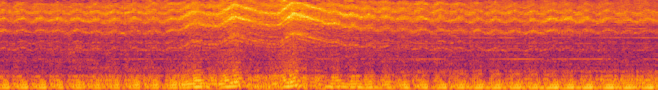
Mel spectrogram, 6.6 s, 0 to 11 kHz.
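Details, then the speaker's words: Mazda 323 with Bridgeport-ported turbo 13B rotary, replacement ECU, after a lot of fuel was removed from the maps: runs steady and fairly even with blips and a clean return to idle. Still a bit smoky pending a proper tune; loud fuel pumps. "s Smoky a bit but the trune will be able to sort all of this yeah it sounded pretty decent there"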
